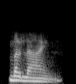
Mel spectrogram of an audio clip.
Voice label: "malign", Indian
